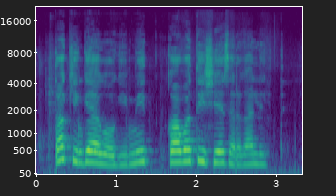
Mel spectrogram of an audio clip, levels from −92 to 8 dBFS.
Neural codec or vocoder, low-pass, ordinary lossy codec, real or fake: none; 19.8 kHz; none; real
